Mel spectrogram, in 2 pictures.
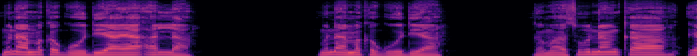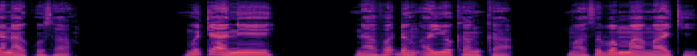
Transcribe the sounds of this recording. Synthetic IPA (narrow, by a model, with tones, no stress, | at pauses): mʊ˦naː˨mɐ˦ka˨ɡʷoː˨dɪ˦jaː˦jaː˦ʔa˦lːa˨h | mʊ˦naː˨mɐ˦ka˨ɡʷoː˨dɪ˦jaː˦ | ɡɐ˨maː˦suː˦nɐ˦ŋka˨jɐ˦naː˨kʷʊ˦s̬a˦ | mʊ˦taː˨neː˦ | na˨ɸɐ˦ɗɪ˨ŋʔa˦jːʊ˦kɐ˨ŋka˨ʔ | maː˨suː˦bɐ˦mːaː˨maː˦kʲiː˨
